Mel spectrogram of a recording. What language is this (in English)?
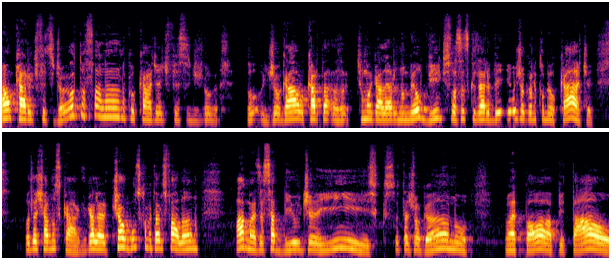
Portuguese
